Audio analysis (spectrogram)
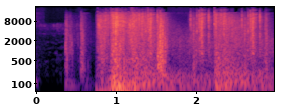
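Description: Sniper rifle fire in the Free Fire video game: a dense run of loud, close gunshot bursts with a brief quiet gap at the start, then sustained rapid firing and booming impacts to the end.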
